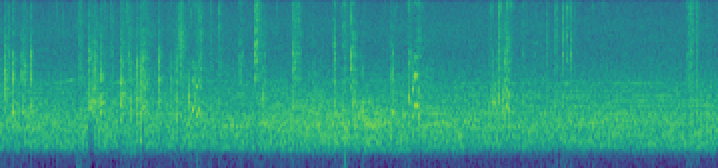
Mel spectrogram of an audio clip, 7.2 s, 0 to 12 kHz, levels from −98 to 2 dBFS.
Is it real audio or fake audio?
real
